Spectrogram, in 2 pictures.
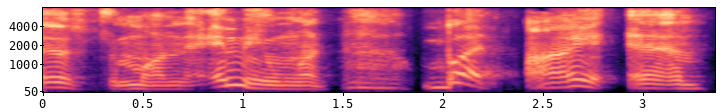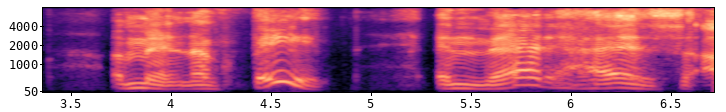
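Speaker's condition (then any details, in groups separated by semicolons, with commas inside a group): Spinocerebellar ataxia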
